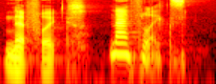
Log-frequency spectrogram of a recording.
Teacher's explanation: we kind of have that very quick rising intonation and then it falls down at the end.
